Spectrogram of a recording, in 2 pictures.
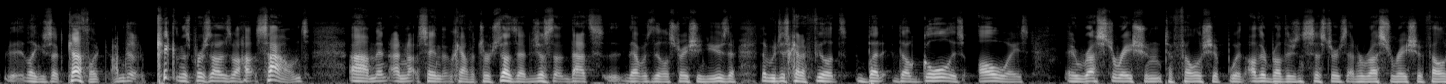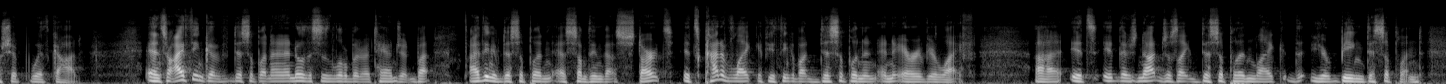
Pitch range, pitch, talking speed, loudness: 130-150 Hz, 140 Hz, 245 wpm, -21 LUFS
